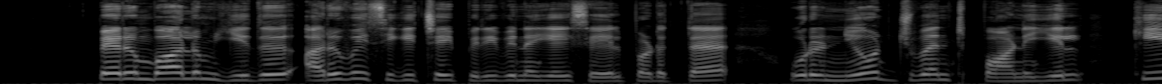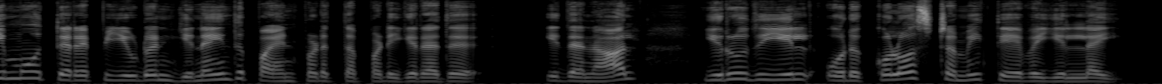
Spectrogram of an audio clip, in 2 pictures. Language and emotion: Tamil, neutral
